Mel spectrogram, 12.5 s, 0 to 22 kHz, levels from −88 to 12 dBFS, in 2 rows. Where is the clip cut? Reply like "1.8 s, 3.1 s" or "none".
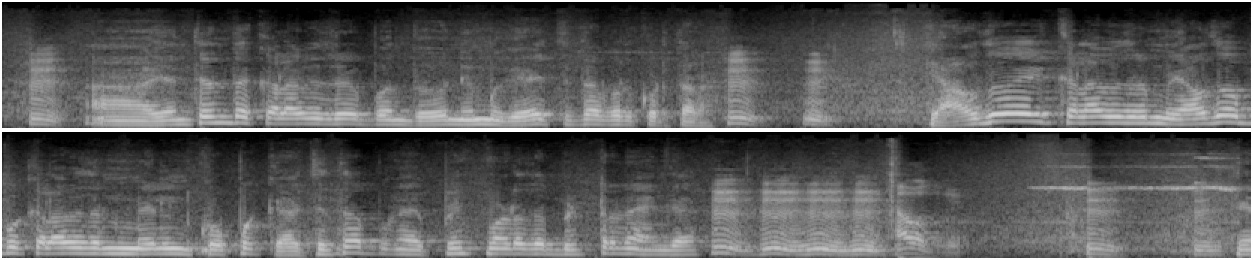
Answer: none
